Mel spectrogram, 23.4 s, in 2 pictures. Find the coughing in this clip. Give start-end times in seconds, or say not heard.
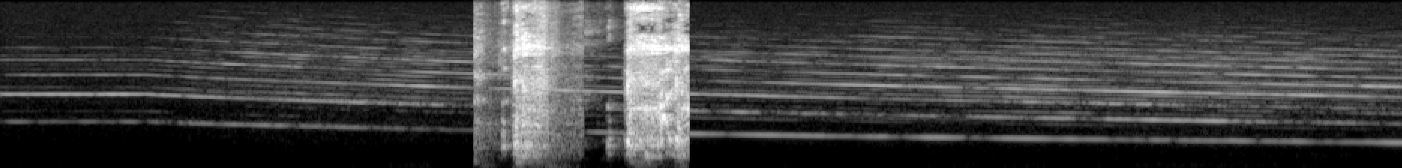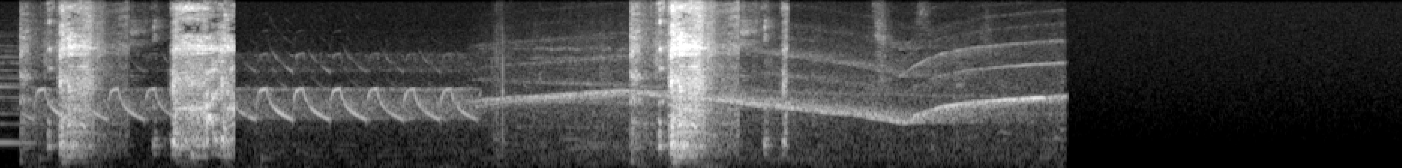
4.0-5.8, 11.8-13.7, 16.9-18.2.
